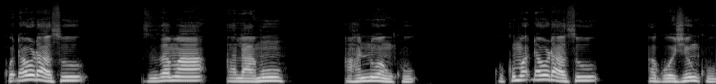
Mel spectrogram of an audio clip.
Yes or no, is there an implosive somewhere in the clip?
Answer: yes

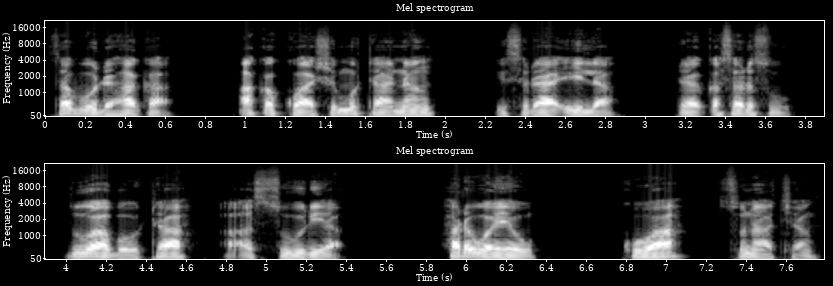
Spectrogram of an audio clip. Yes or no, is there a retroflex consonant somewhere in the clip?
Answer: no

